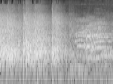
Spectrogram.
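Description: High school students clap in unison during a concentration clapping game in class: two sharp, slightly ragged group claps about half a second apart, with room noise, then a voice speaking.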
